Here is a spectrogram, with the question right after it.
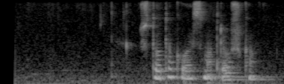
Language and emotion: Russian, neutral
